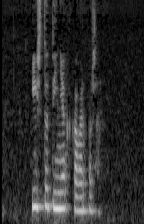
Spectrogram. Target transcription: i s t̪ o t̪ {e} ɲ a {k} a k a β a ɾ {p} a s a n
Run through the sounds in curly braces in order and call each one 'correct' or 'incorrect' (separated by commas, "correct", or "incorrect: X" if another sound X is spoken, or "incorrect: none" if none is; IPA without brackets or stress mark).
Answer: incorrect: i, correct, correct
